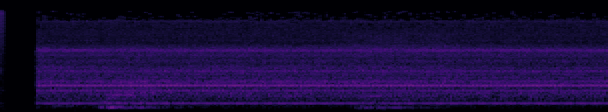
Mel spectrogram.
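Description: Faint steady electrical hum with a light hiss and a few steady tones. It cuts in abruptly just after the start, in a pause between recited lines.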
